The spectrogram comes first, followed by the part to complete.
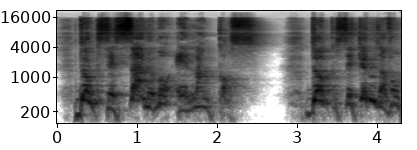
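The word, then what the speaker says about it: elegchos: Elankos. Elankos s'écrit E-L-E-G-C-H-O-S. Elankos.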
